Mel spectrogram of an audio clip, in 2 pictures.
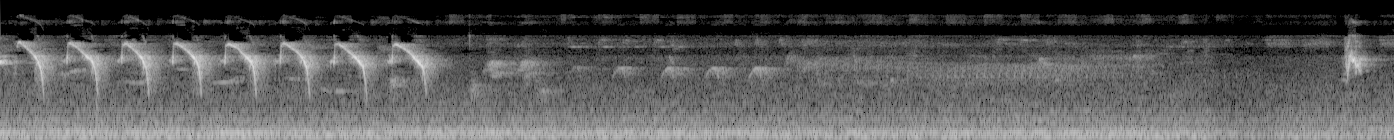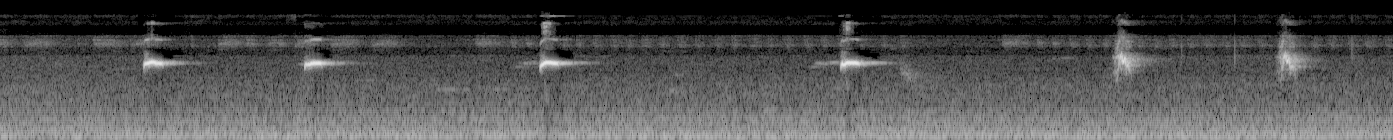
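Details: Munia singing canary imitations: a quick run of about eight falling whistled notes, soft twitters, then quiet pauses broken by single sharp high chirps roughly every second.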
